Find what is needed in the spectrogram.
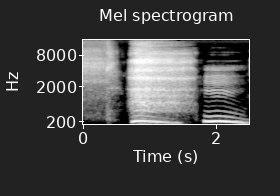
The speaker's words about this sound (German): Oh, ich muss erstmal tief atmen.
